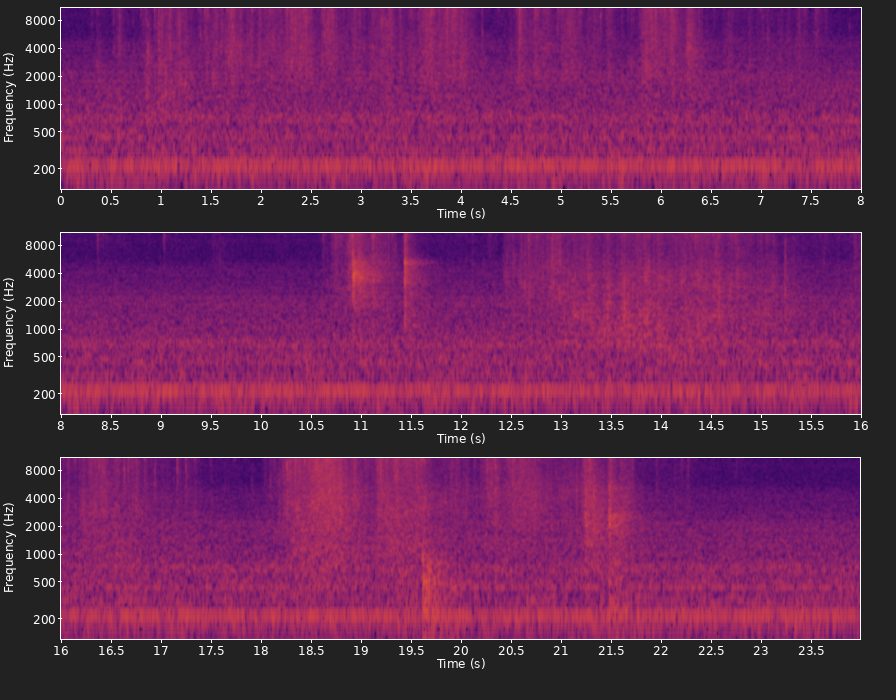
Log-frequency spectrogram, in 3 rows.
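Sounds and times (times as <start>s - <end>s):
steady low hum: 0.0s - 23.9s
plastic drape crinkling: 0.4s - 7.7s, 12.4s - 22.3s.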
